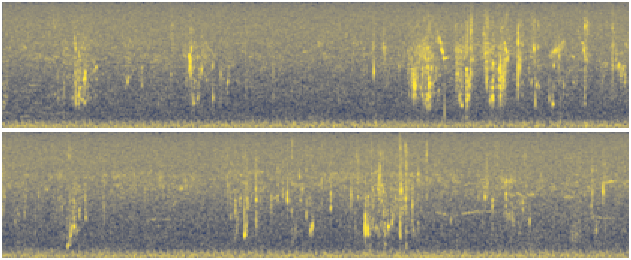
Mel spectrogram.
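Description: Faint wet squelches and crackles of hands digging in soft mud, in two short clusters about a third of the way in and again near the two-thirds mark, over a low steady hum.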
